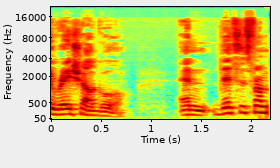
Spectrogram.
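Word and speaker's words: Ra's al Ghul: UCLA language department and that it would be Raa ghoul it's Raa ghoul so they say Raa ghoul and this is from like an old comic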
